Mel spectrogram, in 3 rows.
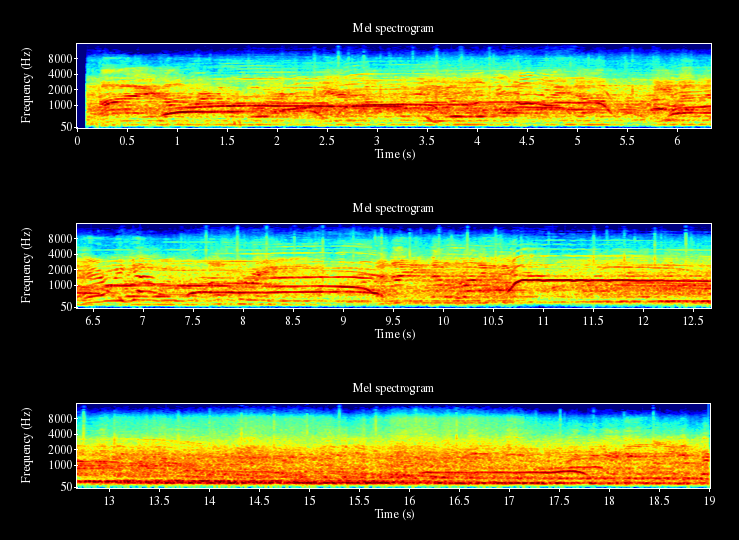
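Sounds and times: crowd cheering: 0:00.1 - 0:19.0
race car engines passing: 0:00.2 - 0:19.0.

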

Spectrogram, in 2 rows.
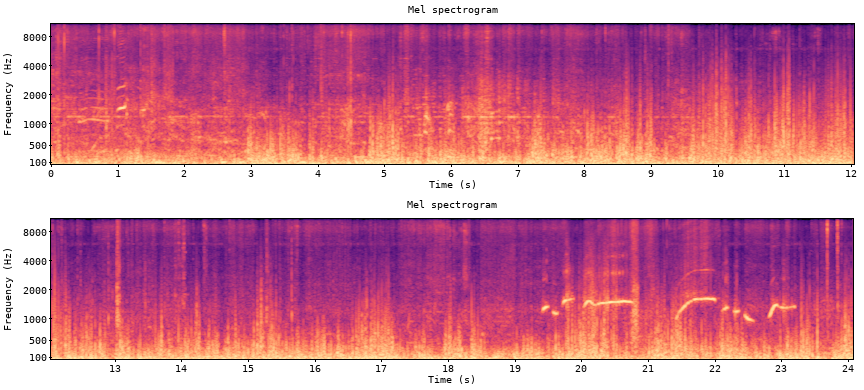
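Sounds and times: wind buffeting microphone: 0:00.0 - 0:24.0
person whistling: 0:19.4 - 0:20.8, 0:21.4 - 0:23.3.

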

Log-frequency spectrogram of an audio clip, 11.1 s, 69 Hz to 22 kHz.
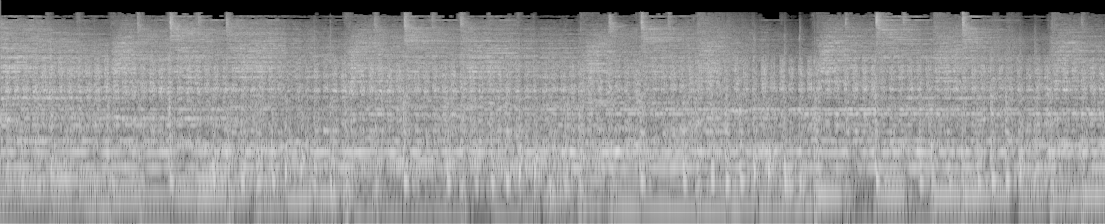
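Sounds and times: bass guitar: 0:00.0 - 0:11.0
distorted electric guitar chords: 0:00.0 - 0:11.0
drum kit with cymbals: 0:00.0 - 0:11.0.

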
